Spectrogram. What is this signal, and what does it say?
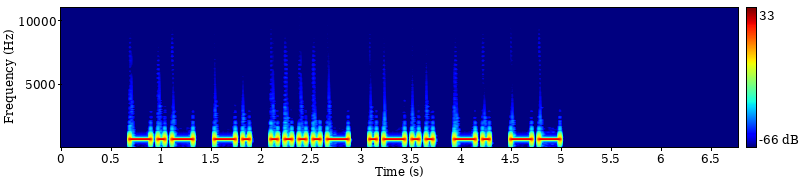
Morse code, heard as a keyed tone, about 17 wpm, 700 Hz. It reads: KN4LNM
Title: USA Call Signs - 6 Characters - Repeated 2x - 17wpm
